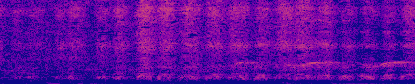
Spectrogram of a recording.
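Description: Paintbrush scrubbing acrylic base colour onto a stretched canvas in quick, repeated back-and-forth strokes.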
